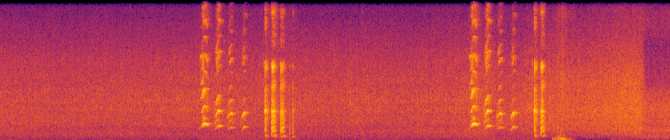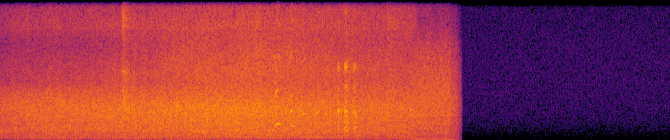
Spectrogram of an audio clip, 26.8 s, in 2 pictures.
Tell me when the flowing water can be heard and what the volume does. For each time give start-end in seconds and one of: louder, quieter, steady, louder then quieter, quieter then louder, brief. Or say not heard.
0.0-22.6 louder.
